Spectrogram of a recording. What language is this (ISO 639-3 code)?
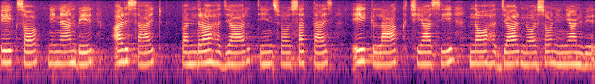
mai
